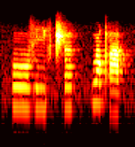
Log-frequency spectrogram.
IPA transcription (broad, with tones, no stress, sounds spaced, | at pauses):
oː˨ z iː˨ sʲ t͡ʃʼ ə˧ | u˧ qʼ a˨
